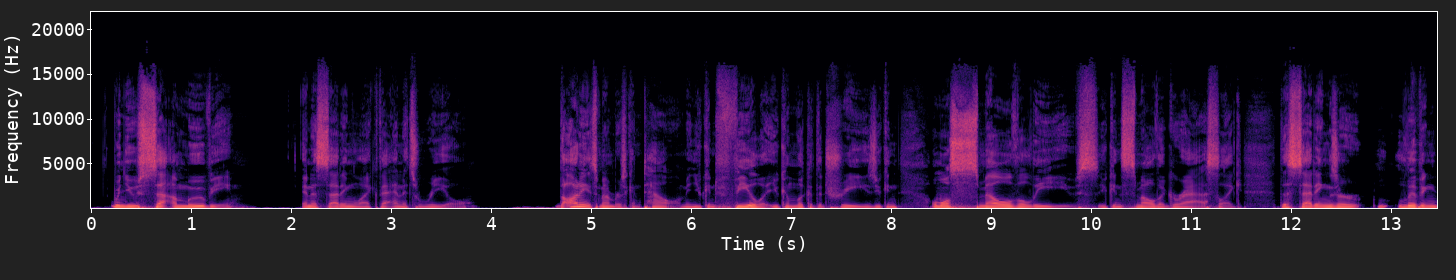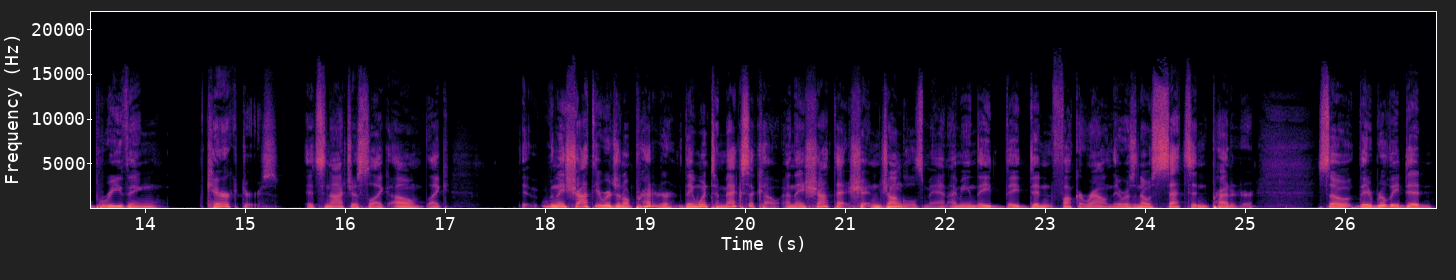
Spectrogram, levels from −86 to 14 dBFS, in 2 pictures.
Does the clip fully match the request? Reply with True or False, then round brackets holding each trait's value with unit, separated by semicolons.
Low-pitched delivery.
True (125 Hz)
